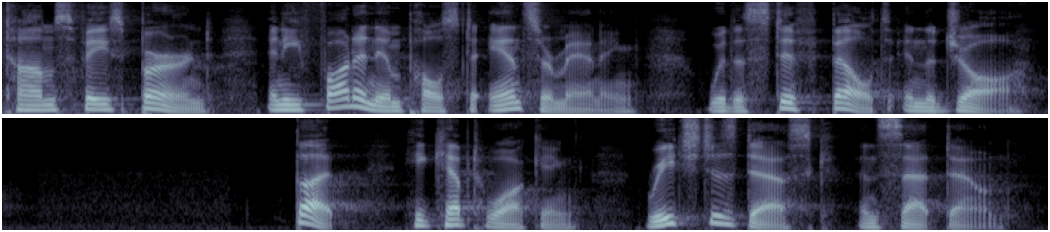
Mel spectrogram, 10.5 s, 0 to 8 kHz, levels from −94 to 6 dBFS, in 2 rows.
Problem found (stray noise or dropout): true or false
false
